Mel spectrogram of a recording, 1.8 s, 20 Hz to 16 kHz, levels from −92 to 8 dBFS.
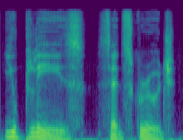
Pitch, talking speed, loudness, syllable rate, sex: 90 Hz, 165 wpm, -19 LUFS, 4.4 syllables/s, male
